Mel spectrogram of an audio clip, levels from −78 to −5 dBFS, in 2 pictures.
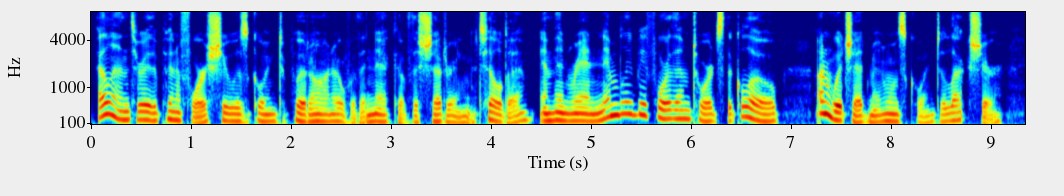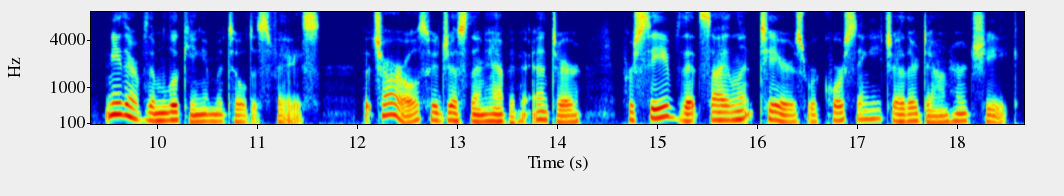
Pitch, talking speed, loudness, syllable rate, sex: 150 Hz, 190 wpm, -19 LUFS, 5.3 syllables/s, female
